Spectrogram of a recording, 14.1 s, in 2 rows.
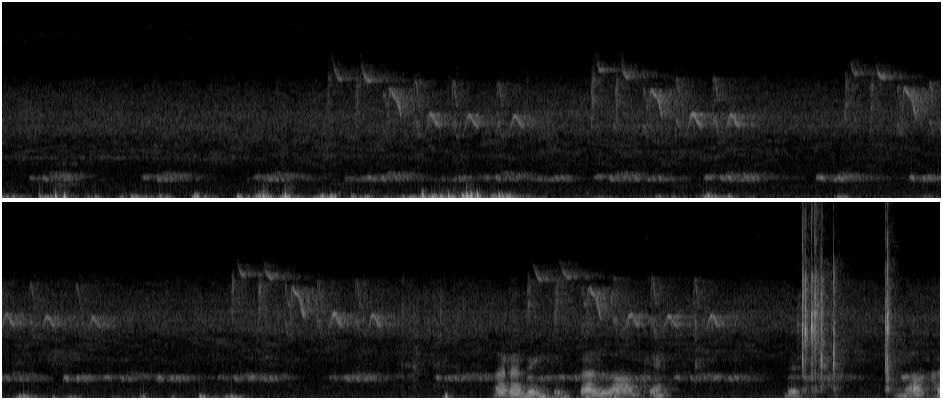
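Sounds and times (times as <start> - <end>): lower bird chirps: 0.0 - 14.0.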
